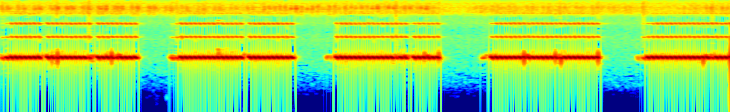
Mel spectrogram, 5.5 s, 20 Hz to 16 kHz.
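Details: A male Italian tree cricket sings soft, pure trills about a second long with brief pauses, on a warm September night at 20:00, 18℃, in a currant plantation in Poland, stridulating to attract a mate.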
